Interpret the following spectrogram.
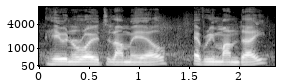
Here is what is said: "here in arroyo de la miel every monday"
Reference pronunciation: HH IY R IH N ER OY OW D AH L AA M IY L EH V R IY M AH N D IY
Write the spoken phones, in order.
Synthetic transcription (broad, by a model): HH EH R IH N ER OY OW D AH L AA M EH L EH V R IY M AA N D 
